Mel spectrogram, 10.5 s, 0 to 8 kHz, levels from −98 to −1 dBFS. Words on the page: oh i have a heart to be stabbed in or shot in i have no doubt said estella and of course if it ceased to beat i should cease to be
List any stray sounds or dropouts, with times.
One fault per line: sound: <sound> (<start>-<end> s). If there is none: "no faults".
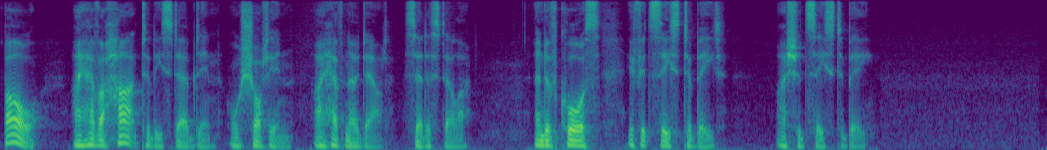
no faults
